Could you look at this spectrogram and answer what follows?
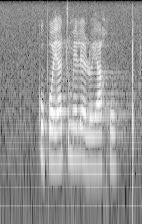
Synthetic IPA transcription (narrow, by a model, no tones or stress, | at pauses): kʼʊpʼɔjatʼumɛlɛlɔjaɣʊ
